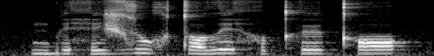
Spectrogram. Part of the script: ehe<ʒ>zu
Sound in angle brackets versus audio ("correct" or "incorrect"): correct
